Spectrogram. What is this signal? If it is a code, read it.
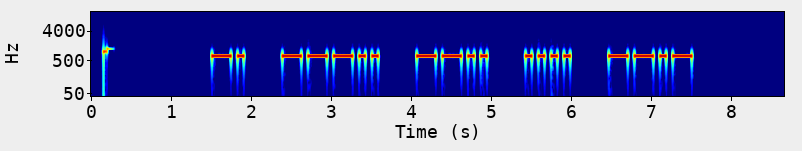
Morse code, heard as a keyed tone, about 15 wpm, spaced as for 11 wpm, 700 Hz. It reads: N8ZHQ
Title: USA Call Signs - 5 Characters - 2x Character Spacing - 15wpm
